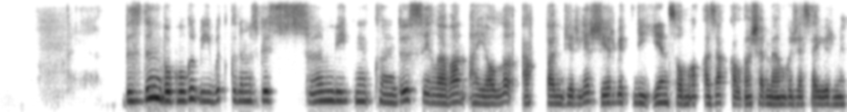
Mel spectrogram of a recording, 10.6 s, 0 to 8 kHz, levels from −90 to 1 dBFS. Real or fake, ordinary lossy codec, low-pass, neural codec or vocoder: fake; Opus, 24 kbps; 7.2 kHz; codec, 16 kHz, 1 kbps, X-Codec, WavLM features, trained on Multilingual LibriSpeech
